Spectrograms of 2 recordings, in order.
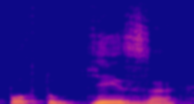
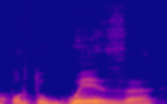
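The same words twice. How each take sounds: First: The U after the G is silent. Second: The U after the G is pronounced. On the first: The speaker calls it right. "o G U tem apenas um fonema... A gente não ouve o som do U" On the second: The speaker calls it wrong. "A gente não fala portuguesa"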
